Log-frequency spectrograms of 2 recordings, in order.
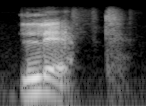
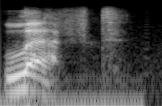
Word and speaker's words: left: left okay so here you had said le lift okay uh pushing your tongue in the way in the back of your mouth push it forward ooh left left left okay so he he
